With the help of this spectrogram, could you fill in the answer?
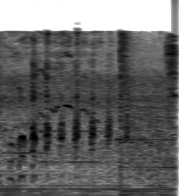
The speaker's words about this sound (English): the rear doors to the armored car slam shut, revealing a painted Joker face. Before Batman can respond, the armored car pulls away.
